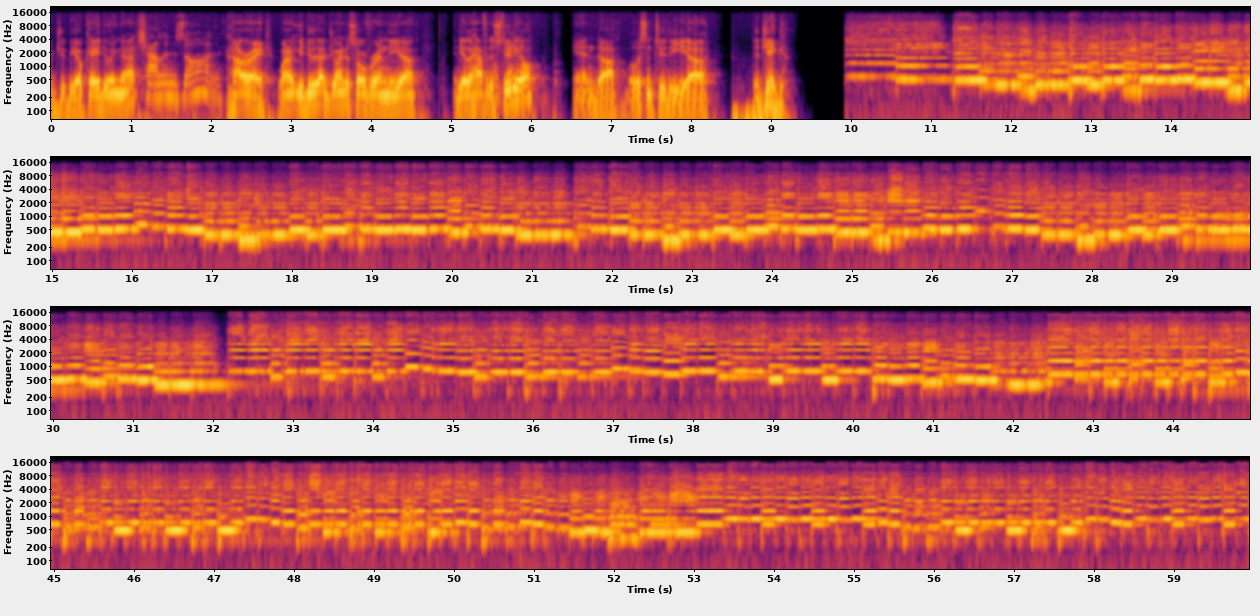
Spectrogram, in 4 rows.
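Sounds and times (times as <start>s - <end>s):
solo violin playing fast tune: 9.9s - 59.9s.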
